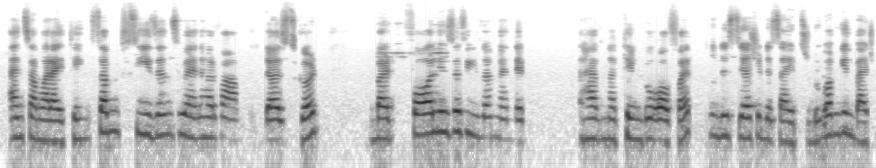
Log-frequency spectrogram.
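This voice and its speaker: A woman with an Indian accent talks through her recent reads in a loose, chatty way. She leans on "like" and "you know" and drops into Hindi for quick asides. Her pitch sits in a middle range. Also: no room sound, rough recording. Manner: chatty, many "like" fillers, mixes in Hindi phrases. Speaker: book vlogger. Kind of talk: casual book review chat.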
